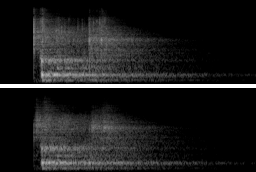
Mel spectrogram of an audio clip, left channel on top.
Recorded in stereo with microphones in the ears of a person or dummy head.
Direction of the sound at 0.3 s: 70° left (ahead or behind).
